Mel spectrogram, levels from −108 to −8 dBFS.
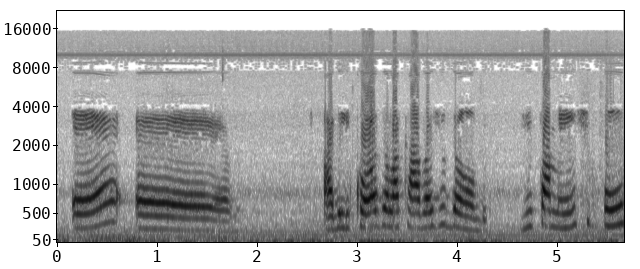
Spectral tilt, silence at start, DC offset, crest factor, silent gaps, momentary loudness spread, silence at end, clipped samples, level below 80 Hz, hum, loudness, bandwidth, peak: -3 dB/octave; 0 s; under 0.1%; 14 dB; none; 21 LU; 0 s; under 0.1%; -44 dBFS; 60 Hz at -50 dBFS; -21 LUFS; 15.5 kHz; -8 dBFS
